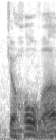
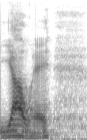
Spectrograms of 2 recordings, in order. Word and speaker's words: Yahweh: all in capital letters you've got your name Jehovah or prior to the angl anglicized pronunciation or English pronunciation it would be Yahweh all right for who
